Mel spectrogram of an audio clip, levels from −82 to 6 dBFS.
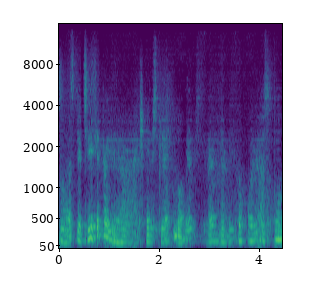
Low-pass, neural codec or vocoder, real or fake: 14.4 kHz; codec, 44.1 kHz, 0.9 kbps, DAC; fake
